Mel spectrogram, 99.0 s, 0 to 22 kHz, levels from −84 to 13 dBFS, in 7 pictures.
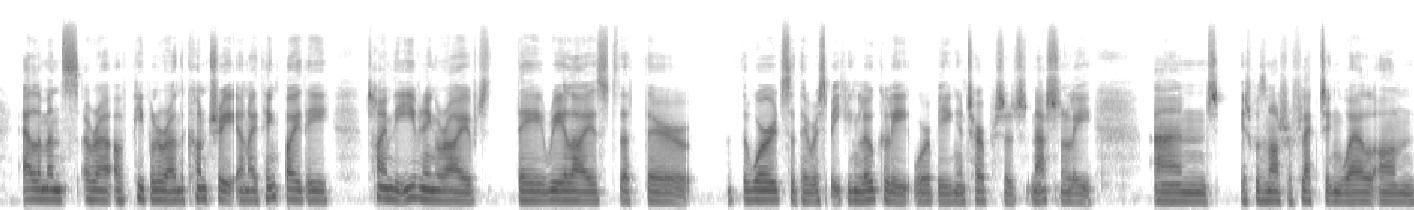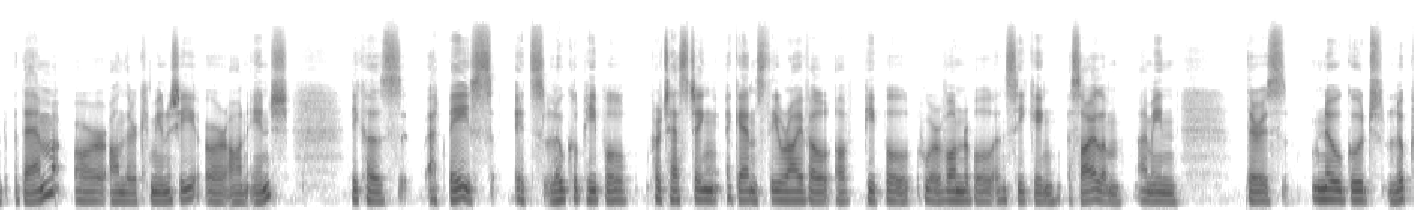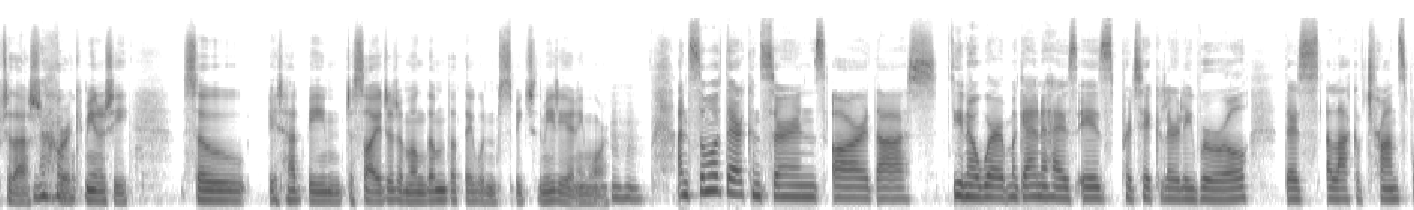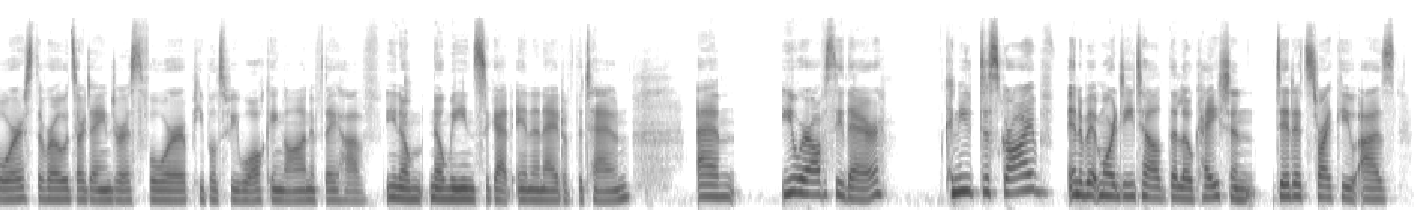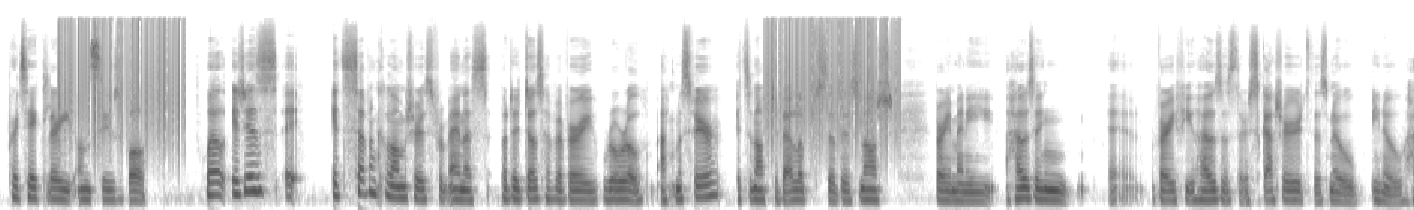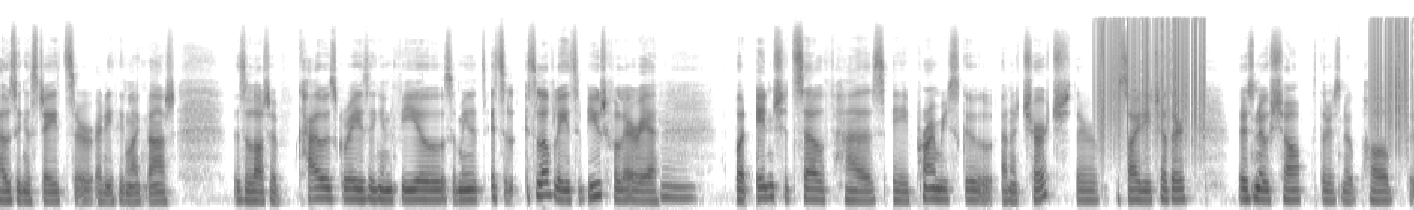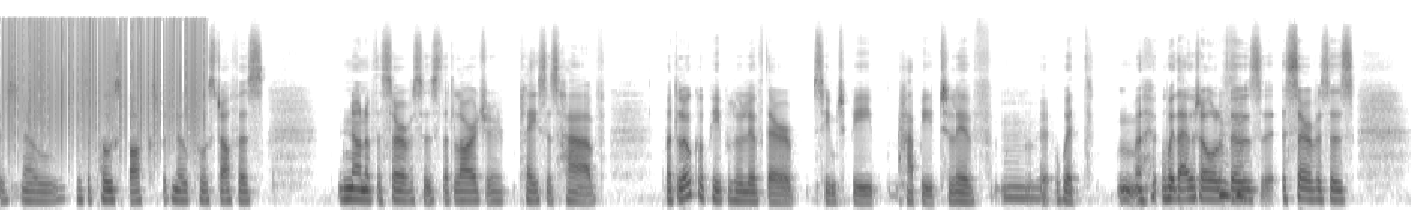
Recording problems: crackling; loud; 4 times, first at 57 s; 4 dB below the speech

